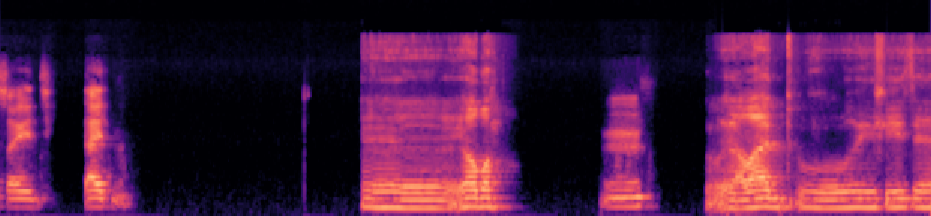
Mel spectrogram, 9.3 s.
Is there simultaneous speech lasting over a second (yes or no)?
no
